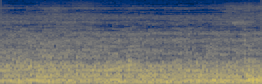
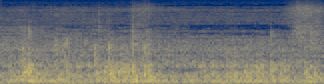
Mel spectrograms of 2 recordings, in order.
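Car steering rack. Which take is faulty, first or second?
second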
